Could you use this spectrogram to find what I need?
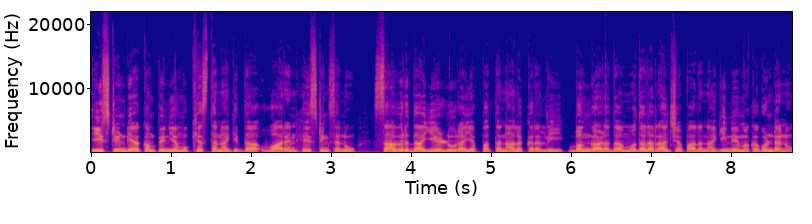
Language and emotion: Kannada, neutral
